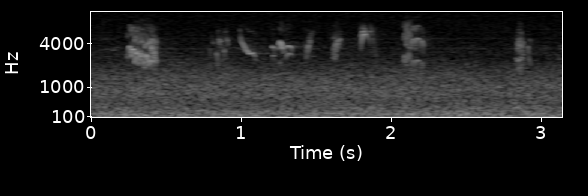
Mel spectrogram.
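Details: In courtship, a bull-headed shrike offers a few spaced song notes: a harsh scratchy burst, then thin whistled slurs and chips in an uneven sequence, with quiet ambient hiss behind.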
